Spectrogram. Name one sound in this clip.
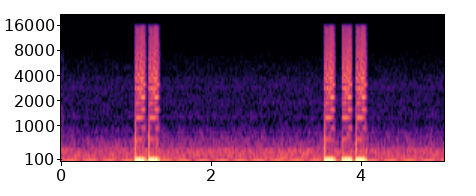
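Short electronic beeps sound from a game menu.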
